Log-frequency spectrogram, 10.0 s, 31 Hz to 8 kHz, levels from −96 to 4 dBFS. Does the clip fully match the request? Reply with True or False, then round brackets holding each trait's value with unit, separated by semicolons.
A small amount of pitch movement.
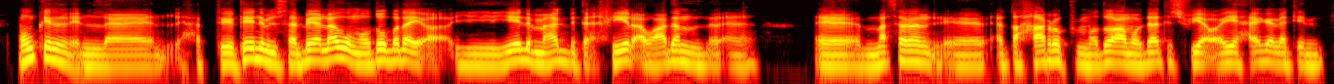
False (4.0 semitones)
